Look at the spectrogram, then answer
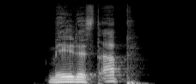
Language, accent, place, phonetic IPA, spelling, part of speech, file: German, Germany, Berlin, [ˌmɛldəst ˈap], meldest ab, verb, De-meldest ab.ogg
- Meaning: inflection of abmelden: 1. second-person singular present 2. second-person singular subjunctive I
